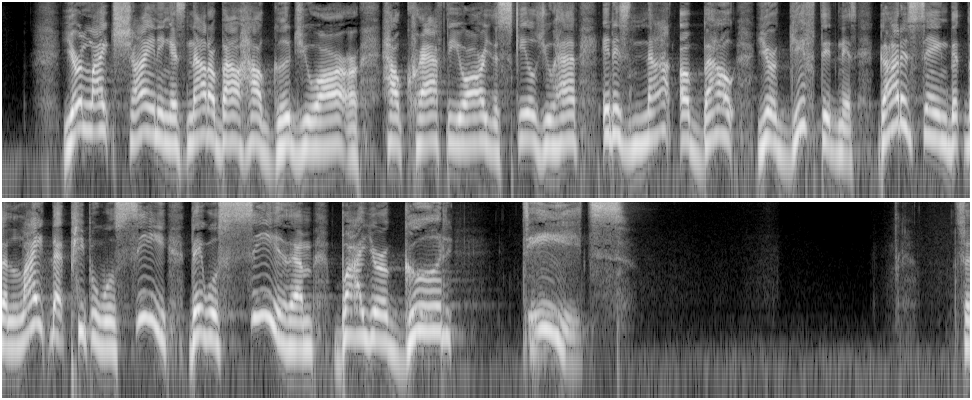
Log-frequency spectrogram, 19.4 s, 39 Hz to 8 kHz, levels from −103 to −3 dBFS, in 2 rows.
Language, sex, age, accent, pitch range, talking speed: English, male, 30-49, American, 145-210 Hz, 135 wpm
